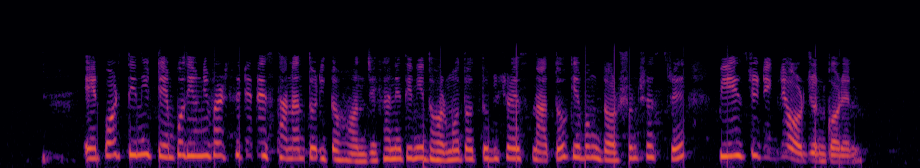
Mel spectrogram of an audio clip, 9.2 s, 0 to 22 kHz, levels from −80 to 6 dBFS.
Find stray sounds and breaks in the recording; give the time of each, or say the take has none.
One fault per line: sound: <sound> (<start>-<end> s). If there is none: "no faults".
no faults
